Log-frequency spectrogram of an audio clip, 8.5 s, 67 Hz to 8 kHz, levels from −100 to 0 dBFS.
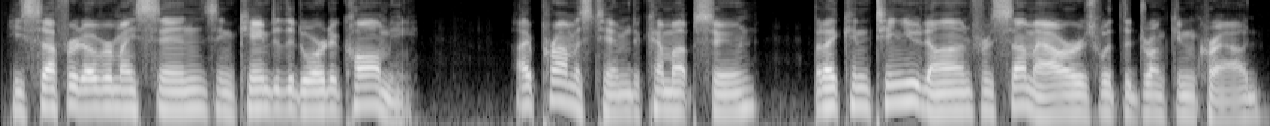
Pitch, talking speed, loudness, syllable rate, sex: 125 Hz, 220 wpm, -18 LUFS, 5.3 syllables/s, male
